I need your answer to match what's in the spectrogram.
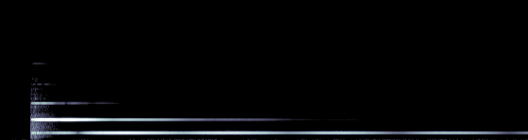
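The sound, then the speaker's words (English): A single mindfulness bell is struck once to start a mindfulness practice and rings out clearly, its bright tone sustaining and slowly fading with a gentle wavering shimmer over several seconds in an otherwise quiet space. “I'm inviting the bell to start this mindfulness practice.”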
